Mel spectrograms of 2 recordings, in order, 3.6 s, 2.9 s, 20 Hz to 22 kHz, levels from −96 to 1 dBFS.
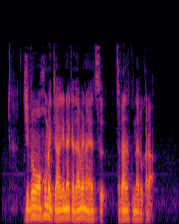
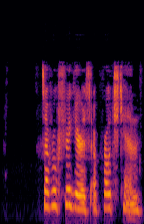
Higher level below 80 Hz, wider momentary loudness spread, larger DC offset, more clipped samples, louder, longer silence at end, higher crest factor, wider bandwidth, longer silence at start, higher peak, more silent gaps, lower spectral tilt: first, -52 dBFS vs -74 dBFS; first, 14 LU vs 6 LU; neither; neither; about the same, -23 LUFS vs -23 LUFS; first, 0.55 s vs 0.05 s; about the same, 20 dB vs 18 dB; first, 11 kHz vs 8.4 kHz; second, 0.5 s vs 0.85 s; about the same, -6 dBFS vs -6 dBFS; neither; first, -6.5 dB/octave vs -2 dB/octave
